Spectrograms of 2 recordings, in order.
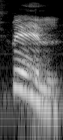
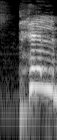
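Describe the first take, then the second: First: The p is said without a puff of air. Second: The p is said with a strong puff of air. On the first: The speaker calls it right. "বলেছি কি স্পেল" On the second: The speaker calls it wrong. "এখানে কিন্তু স্পেল বলিনি"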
